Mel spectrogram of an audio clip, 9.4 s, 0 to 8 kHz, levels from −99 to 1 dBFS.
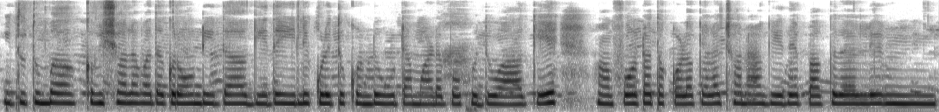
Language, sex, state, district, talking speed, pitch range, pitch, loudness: Kannada, male, Karnataka, Mysore, 100 wpm, 230-245 Hz, 235 Hz, -15 LUFS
